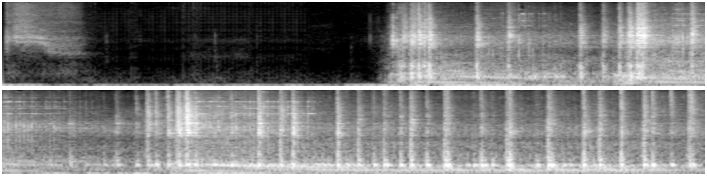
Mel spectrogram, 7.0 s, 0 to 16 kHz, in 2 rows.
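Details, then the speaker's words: Banshee 350 two-stroke just rebuilt with new piston and cylinders, compression much better than before: starts, crackles through sharp revs, settles to crisp even run; normal start and rev. "je vais quand même vous le démarrer pour que vous puissiez entendre cette douce mélodie."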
